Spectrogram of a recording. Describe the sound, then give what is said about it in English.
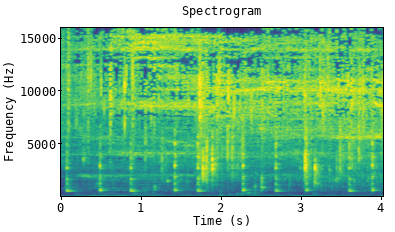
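Warm water runs steadily into a bath for a cat, a continuous splashing and gurgling with small recurring spatters and bubbly bursts throughout, no voices present. “According to the internet, cats like especially warm water.”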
